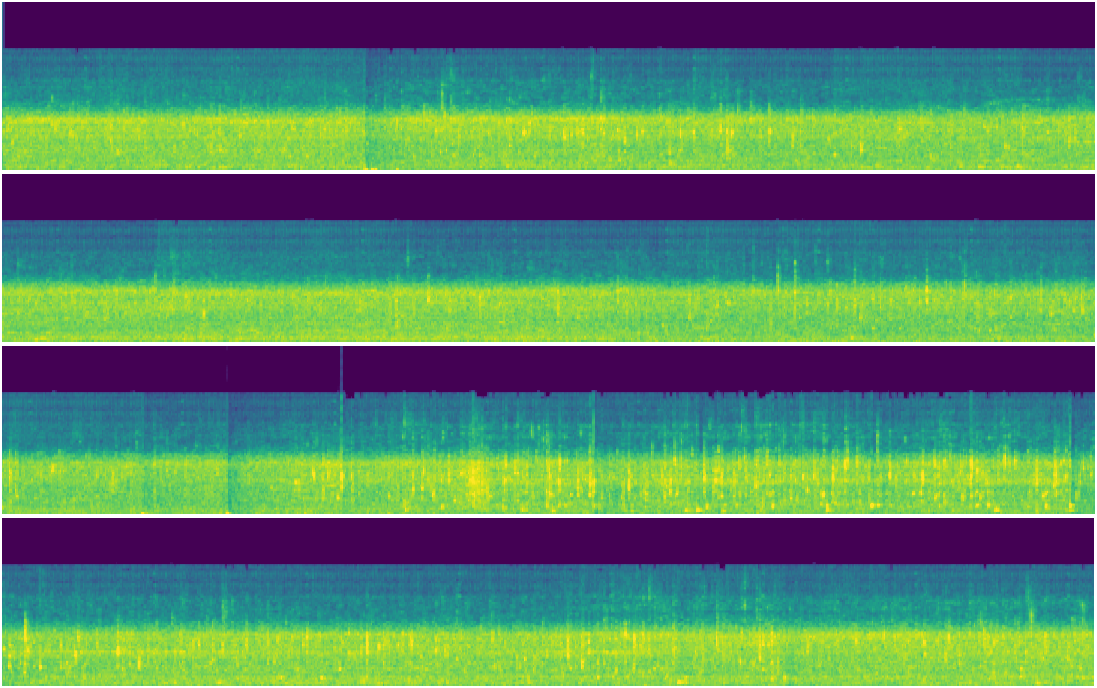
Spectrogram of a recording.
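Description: Steady rush and trickle of running water from aquarium filtration, over a low steady hum, with a few faint clicks.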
